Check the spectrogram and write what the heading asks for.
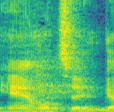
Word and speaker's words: Hamilton: Bethany Hamilton, God bless you.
